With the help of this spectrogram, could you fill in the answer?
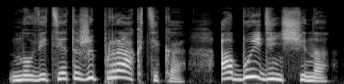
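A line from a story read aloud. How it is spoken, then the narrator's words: Exclamation. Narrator (Russian): воскликнул доктор Гаммерфильд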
